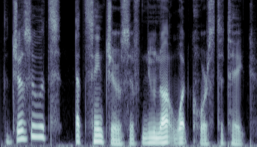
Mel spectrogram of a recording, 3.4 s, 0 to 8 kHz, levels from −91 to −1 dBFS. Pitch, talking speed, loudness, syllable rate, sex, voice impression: 105 Hz, 190 wpm, -19 LUFS, 4.8 syllables/s, male, very masculine, slightly old, very thick, very tensed, very powerful, dark, very soft, very muffled, fluent, raspy, very cool, intellectual, sincere, very calm, very mature, very friendly, reassuring, very unique, slightly elegant, very wild, sweet, slightly lively, very kind, modest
